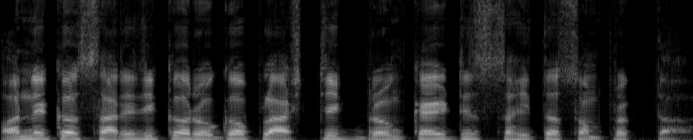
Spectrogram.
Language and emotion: Odia, neutral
